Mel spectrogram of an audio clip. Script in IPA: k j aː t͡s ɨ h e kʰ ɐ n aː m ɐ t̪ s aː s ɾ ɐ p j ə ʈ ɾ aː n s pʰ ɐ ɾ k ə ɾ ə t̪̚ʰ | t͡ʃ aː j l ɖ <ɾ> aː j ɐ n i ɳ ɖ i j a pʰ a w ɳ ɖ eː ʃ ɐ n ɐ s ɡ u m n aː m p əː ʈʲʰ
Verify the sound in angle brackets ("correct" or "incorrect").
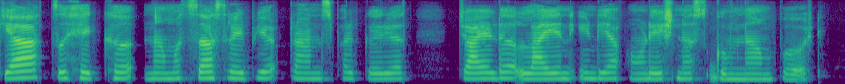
incorrect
